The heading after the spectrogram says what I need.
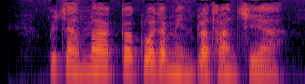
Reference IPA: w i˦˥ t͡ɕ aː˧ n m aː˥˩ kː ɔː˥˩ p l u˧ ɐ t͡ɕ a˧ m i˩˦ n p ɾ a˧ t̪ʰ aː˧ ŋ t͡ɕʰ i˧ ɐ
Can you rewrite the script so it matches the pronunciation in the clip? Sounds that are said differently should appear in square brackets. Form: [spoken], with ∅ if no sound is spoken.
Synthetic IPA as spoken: w i˦˥ t͡ɕ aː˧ n m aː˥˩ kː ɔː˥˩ [k] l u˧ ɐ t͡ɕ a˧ m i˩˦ n p ɾ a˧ t̪ʰ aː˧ [n] t͡ɕʰ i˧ ɐ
